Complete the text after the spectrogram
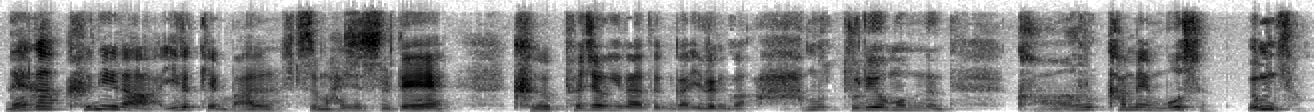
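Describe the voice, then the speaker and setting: A man with a mid-range, fairly bright voice teaches a conversational Bible study, asking rhetorical questions. He acts out quoted lines in regional dialects, and the recording is dull and lo-fi.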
